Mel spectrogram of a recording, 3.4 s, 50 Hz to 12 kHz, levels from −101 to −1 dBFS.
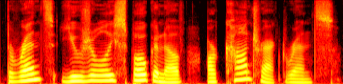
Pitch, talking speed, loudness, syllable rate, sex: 185 Hz, 140 wpm, -18 LUFS, 4.4 syllables/s, female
